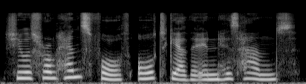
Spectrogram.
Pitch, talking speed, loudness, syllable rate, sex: 255 Hz, 155 wpm, -18 LUFS, 4.6 syllables/s, female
